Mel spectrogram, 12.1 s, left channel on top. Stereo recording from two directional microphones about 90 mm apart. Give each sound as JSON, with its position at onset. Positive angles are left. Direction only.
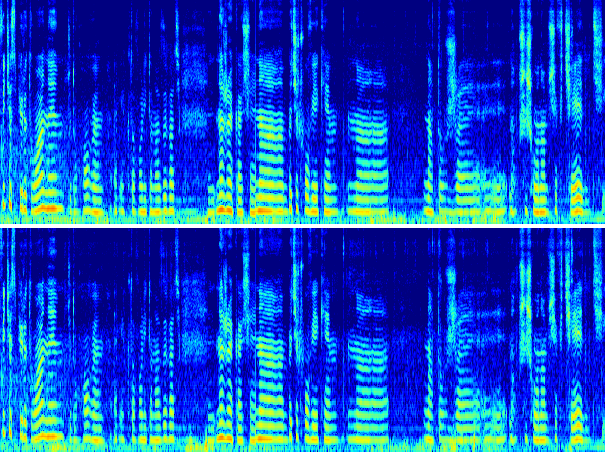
{"t": 0.0, "sound": "speech", "side_deg": 40}
{"t": 1.6, "sound": "speech", "side_deg": 35}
